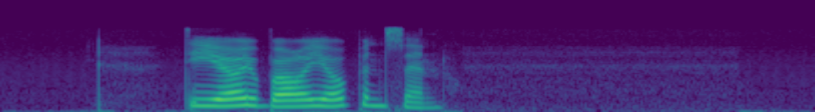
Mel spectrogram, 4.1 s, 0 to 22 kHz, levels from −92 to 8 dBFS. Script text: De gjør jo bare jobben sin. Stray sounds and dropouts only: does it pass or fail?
pass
